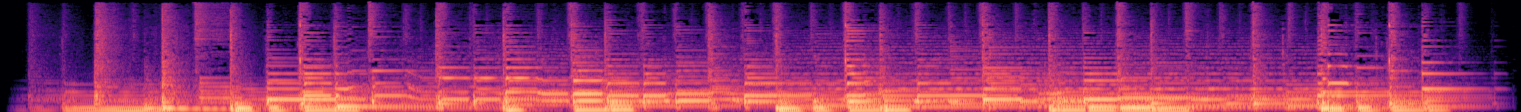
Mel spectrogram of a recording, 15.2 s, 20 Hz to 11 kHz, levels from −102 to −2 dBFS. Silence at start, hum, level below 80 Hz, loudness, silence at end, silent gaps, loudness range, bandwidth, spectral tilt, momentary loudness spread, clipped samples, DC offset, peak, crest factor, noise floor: 0.3 s; none; -26 dBFS; -20 LUFS; 0.4 s; none; 2 LU; 10.5 kHz; -8 dB/octave; 10 LU; under 0.1%; under 0.1%; -2 dBFS; 18 dB; -45 dBFS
